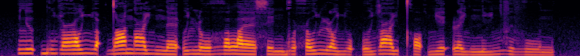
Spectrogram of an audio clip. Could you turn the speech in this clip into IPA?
lʲʊʔbuʎ ʕɔʎoʔ dˤanʕiʎ n̪ɛʔʊʎ ɳoɦʊ lˠɛse ŋɡuħoʎɭɔ ʎoʔʊʎʕi t̪ʰɔʔʎeʔɭɛʎ niʎvɪ vun

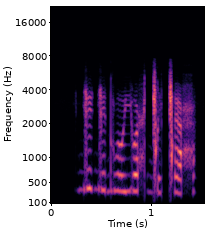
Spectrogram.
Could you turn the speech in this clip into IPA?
ɡeɡedwo joħɡ͡ǀeǀæħ

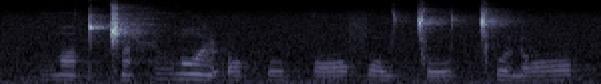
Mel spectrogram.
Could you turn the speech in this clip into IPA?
ɦɔ̃tˤǁə̃ħ ɦɔ̃ɭʔɔk͡po kɔfɔw ǀoǀʰoɳɔ

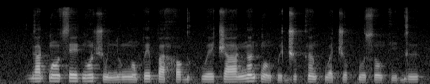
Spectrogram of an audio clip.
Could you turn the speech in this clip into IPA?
ɡa˦k͡pɔ̃˦ seː˦ɡɔ̃˦ʃu˨ɲo˧ ŋɔ̃˧pe˦pa˧ hɔ˧ɡə˧ kʷeː˧t͡ʃaː˧ŋã˦k͡pɔ̃˨ k͡pɨ˨ d͡ʒu˦kã˦kʷa˧ t͡ʃo˧k͡pu˧sɔ̃˧ ki˨˦ɡɨ˦

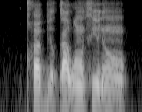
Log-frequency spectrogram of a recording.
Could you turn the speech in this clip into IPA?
qʰʉ˧bʲo˧ɡa˥˩ wõ˥˩fʲʉ˥˩ ɾʲõ˥˩

